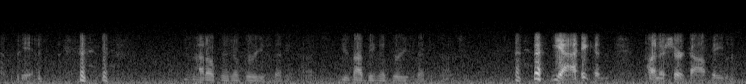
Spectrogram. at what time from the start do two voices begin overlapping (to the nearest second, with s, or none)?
none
